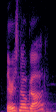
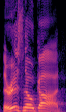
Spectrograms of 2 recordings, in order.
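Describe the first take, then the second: First: The voice rises at the end. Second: The voice falls at the end. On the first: It implies a question and invites more explanation. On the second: It is a plain claim.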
